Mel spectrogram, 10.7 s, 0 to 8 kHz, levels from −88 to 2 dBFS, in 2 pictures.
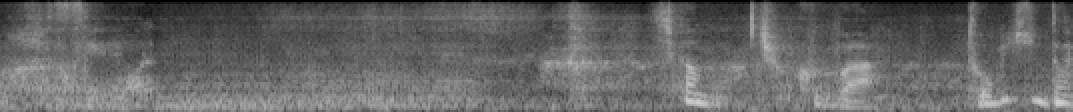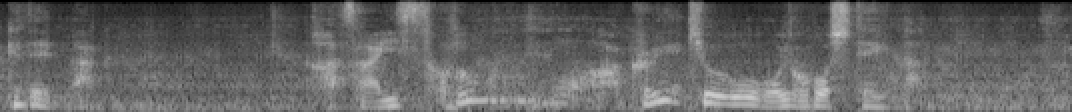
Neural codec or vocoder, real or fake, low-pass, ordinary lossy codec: codec, 16 kHz in and 24 kHz out, 0.8 kbps, FocalCodec, streaming, 65536 codes; fake; 7.2 kHz; none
